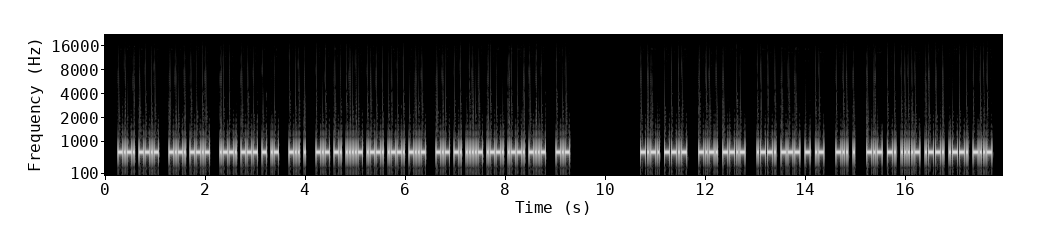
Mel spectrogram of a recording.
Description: Morse code, heard as a keyed tone, about 40 wpm, 700 Hz. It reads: CQ CQ POTA DE KN4PPX KN4PPX K CQ CQ POTA DE KN4PPX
